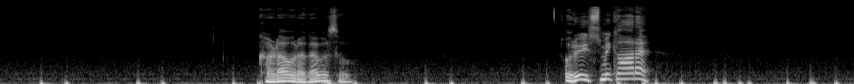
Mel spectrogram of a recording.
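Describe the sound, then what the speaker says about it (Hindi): Heartbeat sound effect: regular, evenly spaced low thumps that run the whole way through, with two short bursts of talking over the beat. "पर धड़कने बढ़ गई।"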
